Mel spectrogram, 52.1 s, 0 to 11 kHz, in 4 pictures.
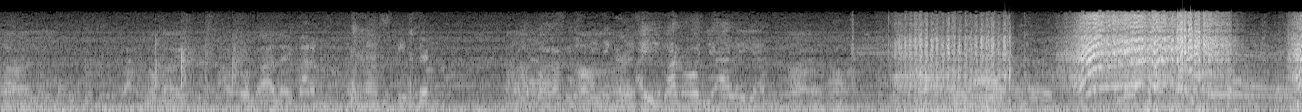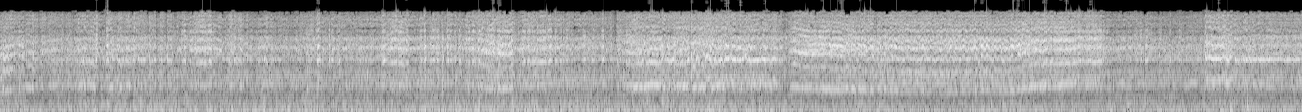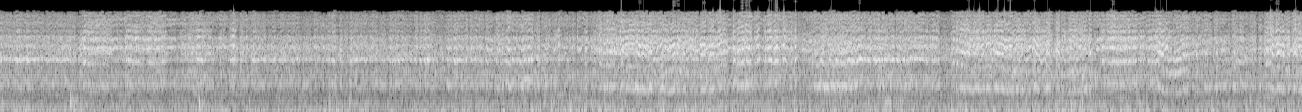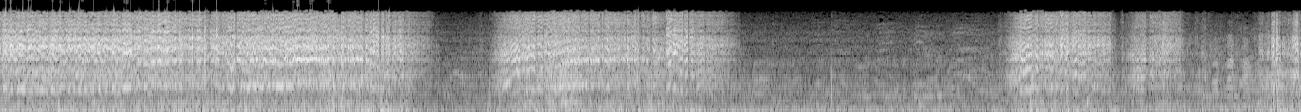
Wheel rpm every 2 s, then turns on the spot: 0, 0, 0, 0, 20, 100, 110, 220, 230, 220, 210, 210, 230, 230, 230, 230, 210, 210, 200, 200, 210, 100, 150, 10, 30, 40.
8-10 50-52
